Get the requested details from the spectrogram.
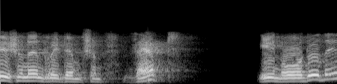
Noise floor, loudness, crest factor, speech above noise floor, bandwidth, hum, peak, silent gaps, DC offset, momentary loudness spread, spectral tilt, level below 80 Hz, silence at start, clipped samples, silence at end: -75 dBFS; -15 LUFS; 14 dB; 60 dB; 5.4 kHz; none; -2 dBFS; none; under 0.1%; 15 LU; -9 dB/octave; -66 dBFS; 0 s; under 0.1%; 0 s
